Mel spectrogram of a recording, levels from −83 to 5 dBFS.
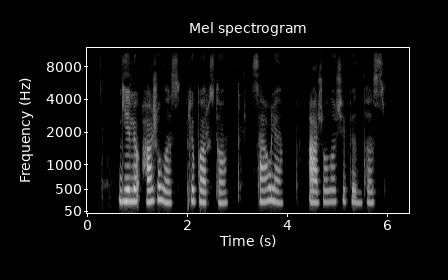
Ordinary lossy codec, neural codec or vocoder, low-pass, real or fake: MP3, 48 kbps; autoencoder, 48 kHz, 128 numbers a frame, DAC-VAE, trained on Japanese speech; 10.8 kHz; fake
